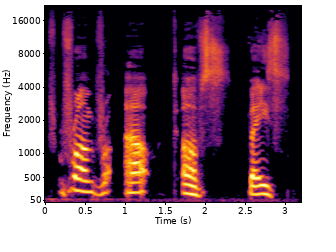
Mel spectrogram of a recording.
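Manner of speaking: slow, high, halting strained voice; weak, broken, stuttering reply; fading consciousness. A narrator's reading. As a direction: stammer it out while about to pass out. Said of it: "replied before he lost consciousness again".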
